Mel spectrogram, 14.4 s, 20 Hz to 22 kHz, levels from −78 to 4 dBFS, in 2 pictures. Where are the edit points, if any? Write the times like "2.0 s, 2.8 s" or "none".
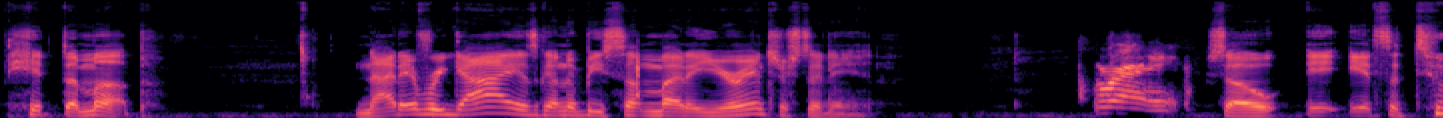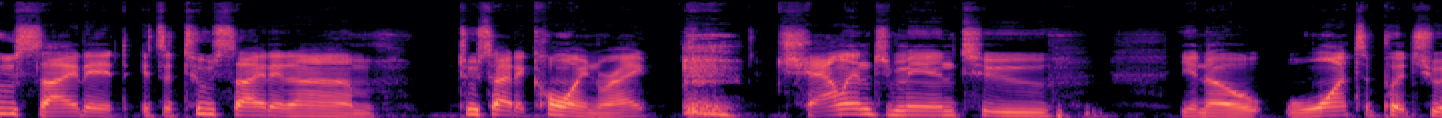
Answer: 6.0 s, 11.0 s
